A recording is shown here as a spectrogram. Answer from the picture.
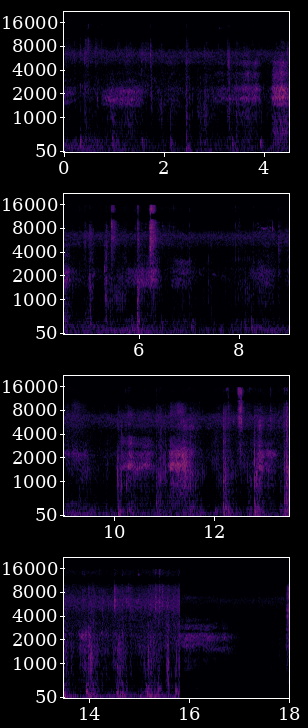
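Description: Faint, irregular footsteps on a wooden boardwalk, cutting off suddenly shortly before the end.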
